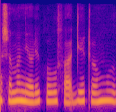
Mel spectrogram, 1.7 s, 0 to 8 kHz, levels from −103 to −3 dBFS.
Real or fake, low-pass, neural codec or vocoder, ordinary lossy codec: fake; 7.2 kHz; autoencoder, 48 kHz, 32 numbers a frame, DAC-VAE, trained on Japanese speech; MP3, 64 kbps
